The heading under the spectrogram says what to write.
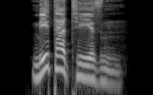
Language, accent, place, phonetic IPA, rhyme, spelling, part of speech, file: German, Germany, Berlin, [metaˈteːzn̩], -eːzn̩, Metathesen, noun, De-Metathesen.ogg
- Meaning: plural of Metathese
